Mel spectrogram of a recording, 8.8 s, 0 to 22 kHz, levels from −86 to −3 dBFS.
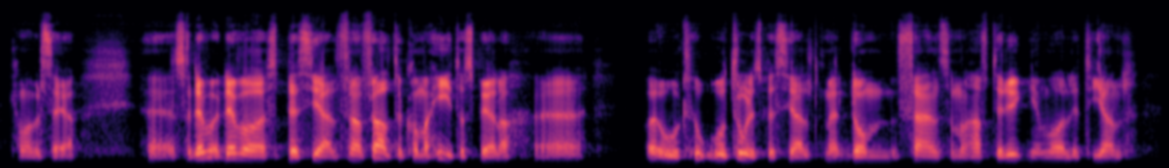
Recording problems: thin; very; fading below 300 Hz

